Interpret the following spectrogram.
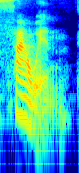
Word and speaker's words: Samhain: It's spelled Sam-hain but you say it's Sow-in, and it's basically- it's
